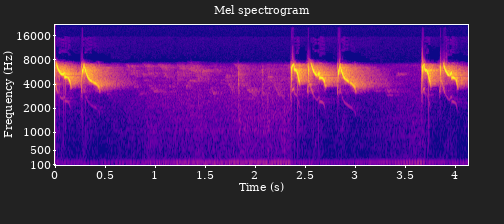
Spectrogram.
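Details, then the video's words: Male white-eye in ngalas singing to encourage other white-eyes to sing: bursts of three high, falling chirps, with a steady low hum underneath. "Suara Burung Pleci Jantan Ngalas Memancing Pleci Lain Ikut Ngalas"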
